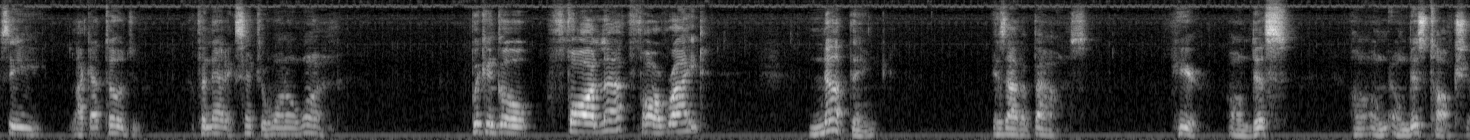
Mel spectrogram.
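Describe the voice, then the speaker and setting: Somewhat breathy and fairly high-pitched, a man speaks at a very slow pace with lively intonation and long, frequent pauses. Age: 60s. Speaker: military veteran and commentator. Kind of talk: monologue commentary video. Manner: repetitive, halting restarts.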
